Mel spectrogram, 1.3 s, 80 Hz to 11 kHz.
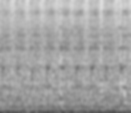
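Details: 2015 Ram 3500 with 5.7 Hemi idling with a deep, slightly uneven rumble: cylinder 5 misfire, one injector getting no power because rodents chewed its connector apart. Wiring being traced with a test light.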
